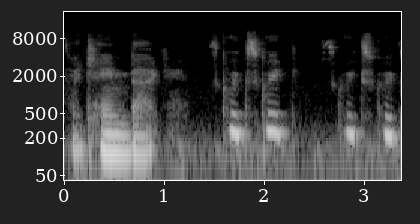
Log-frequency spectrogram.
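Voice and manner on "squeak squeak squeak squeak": high, whispery little squeaks; tiny high mouse noise. Acted. Mouse comes back squeaking.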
